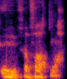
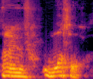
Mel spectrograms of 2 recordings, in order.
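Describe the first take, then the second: First: The name is said with Swedish pronunciation. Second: The name is said with English pronunciation. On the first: "the Swedish pronunciation is something like" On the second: "You might translate that name as"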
